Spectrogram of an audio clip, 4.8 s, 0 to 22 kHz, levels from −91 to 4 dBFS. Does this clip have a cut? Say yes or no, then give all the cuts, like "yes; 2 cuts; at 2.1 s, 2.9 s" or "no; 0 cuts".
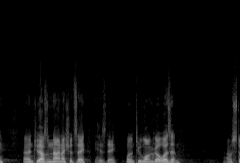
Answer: yes; 2 cuts; at 1.8 s, 2.4 s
